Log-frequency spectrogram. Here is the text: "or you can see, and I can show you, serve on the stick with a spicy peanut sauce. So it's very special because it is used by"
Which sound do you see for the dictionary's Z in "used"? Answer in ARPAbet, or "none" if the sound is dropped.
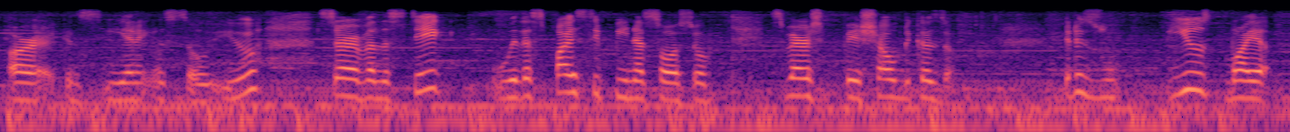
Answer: Z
